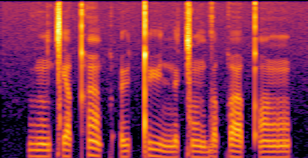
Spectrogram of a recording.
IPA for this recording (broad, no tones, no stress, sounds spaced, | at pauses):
ð ũ ǀ e qʰ ẽ q ʔ ʉ ǃ y n ɵ ǀ õ ɡ u q ɵ qʼ õ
